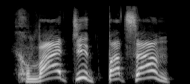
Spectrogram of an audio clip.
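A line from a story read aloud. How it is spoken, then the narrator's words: Yelling. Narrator (Russian): заорал Бидвелл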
